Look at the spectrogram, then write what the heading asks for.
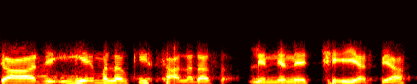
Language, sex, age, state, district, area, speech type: Dogri, male, 18-30, Jammu and Kashmir, Jammu, urban, conversation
